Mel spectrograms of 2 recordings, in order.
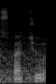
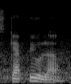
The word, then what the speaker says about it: scapula: the spatula okay okay sorry statue i'm i'm just mispronouncing it it's scapula sorry scapula scapula forming the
